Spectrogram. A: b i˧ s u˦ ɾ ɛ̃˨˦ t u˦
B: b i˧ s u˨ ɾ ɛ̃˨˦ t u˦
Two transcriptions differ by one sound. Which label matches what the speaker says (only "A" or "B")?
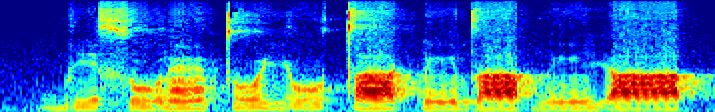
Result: B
